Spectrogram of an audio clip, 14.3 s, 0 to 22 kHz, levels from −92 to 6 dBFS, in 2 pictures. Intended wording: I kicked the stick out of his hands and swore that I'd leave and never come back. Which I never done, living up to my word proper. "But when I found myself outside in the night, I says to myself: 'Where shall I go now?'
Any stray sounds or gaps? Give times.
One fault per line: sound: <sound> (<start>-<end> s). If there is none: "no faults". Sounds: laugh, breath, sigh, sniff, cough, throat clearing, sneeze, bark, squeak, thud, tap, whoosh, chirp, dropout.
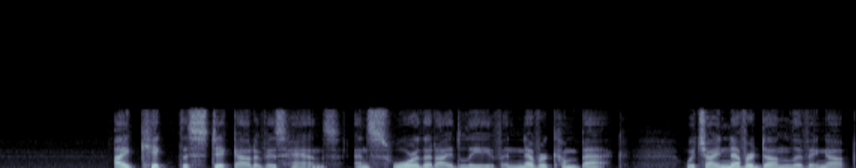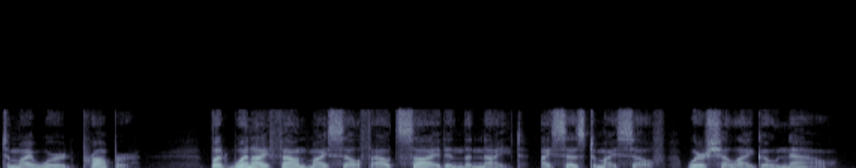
no faults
